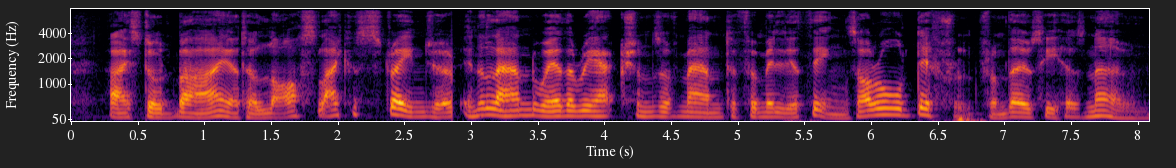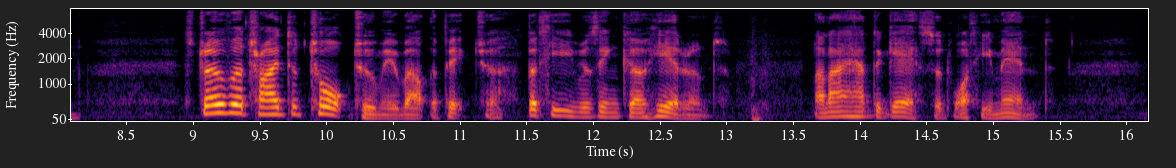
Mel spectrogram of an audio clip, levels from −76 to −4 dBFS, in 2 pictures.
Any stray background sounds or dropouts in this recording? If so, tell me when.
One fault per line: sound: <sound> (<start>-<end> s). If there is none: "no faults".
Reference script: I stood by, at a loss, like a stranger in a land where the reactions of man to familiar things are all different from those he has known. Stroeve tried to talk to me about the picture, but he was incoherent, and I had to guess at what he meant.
sound: whoosh (13.1-13.4 s)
